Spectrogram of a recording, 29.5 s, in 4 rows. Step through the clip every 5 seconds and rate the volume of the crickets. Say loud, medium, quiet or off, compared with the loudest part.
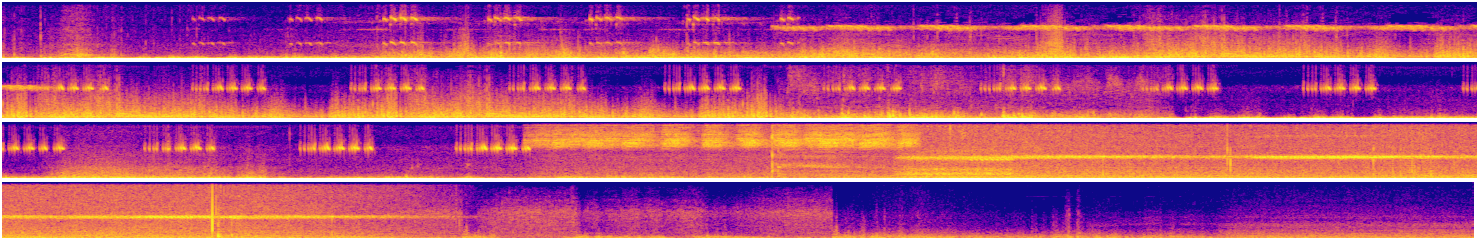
quiet, medium, medium, loud, loud, off.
